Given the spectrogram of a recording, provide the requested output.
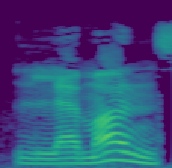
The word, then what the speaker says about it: Le Mans: The S is silent. – Which one is? – The S in Le Mans. – Oh. – It's a Frenchers. – It's a fancy French word.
